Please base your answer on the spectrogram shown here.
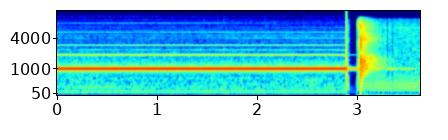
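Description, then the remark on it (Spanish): A steady, loud electronic censor beep holds one high pitch for about three seconds, then cuts off abruptly into a short burst of noise and a fading tail. “Pitido.”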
